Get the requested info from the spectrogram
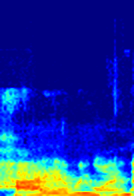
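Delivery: anxious-sounding. An author greets listeners at the start of an interview, nervous. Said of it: "I sound so nervous right there".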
